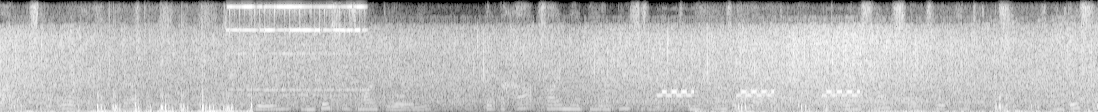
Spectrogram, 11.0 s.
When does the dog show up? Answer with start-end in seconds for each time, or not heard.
not heard.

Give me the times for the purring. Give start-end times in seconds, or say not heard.
0.0-2.5, 7.0-10.9.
